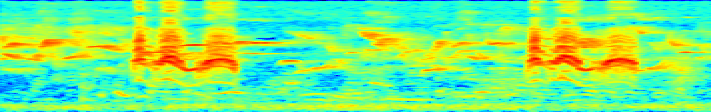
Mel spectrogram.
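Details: Oriental magpie-robin singing to provoke rivals: two loud, slurred, wavering whistled phrases a couple of seconds apart over soft chatter from other birds and a low background hum.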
